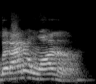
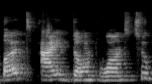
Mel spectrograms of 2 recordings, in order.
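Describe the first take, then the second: First: 'Want to' is reduced to 'wanna'. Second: 'Want to' is said in full. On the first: It copies exactly how the person spoke. The speaker calls it right. "desse jeitinho que eu falei" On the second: It follows the written form, not the speech. The speaker calls it wrong. "Você não vai falar"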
